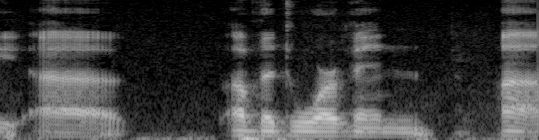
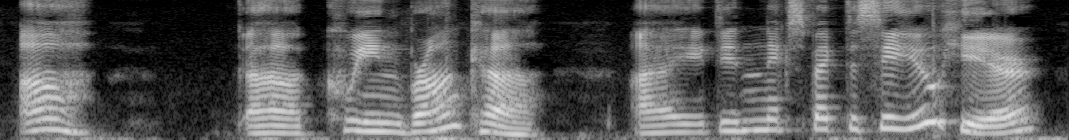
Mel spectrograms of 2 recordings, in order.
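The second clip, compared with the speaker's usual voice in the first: high, louder hesitant voice; Dagna, taken aback; 11 semitones higher, 5 dB louder than usual. Acted. Dagna unexpectedly facing Queen Branka, high and flustered. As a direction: nervously greet royalty, pitched up.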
